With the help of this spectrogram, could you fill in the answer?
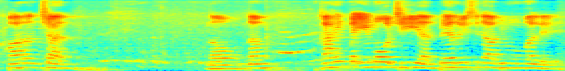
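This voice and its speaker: A young Filipino man preaching a sermon to his congregation, often calling them brothers and sisters and slowing down for key English phrases. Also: high voice, a crowd in the background. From Philippines. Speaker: church preacher. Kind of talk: sermon mixing Tagalog and English. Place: church hall. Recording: echoey room from a distant mic.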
